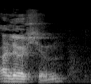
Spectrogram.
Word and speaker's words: Alekhin: I pronounce it Alekhin, but over the years, I've gotten used to many versions of my surname, and I've accepted them all as, you know, as the right one.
